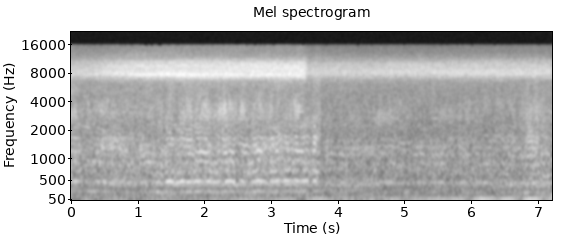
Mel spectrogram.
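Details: Carniolan honey bees (Apis mellifera carnica) at the hive as workers expel drones, a dense steady buzzing of many bees with wavering low hums and a faint high hiss throughout.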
